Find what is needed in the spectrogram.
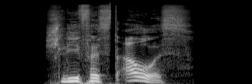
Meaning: second-person singular subjunctive II of ausschlafen
- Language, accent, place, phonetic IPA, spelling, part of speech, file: German, Germany, Berlin, [ˌʃliːfəst ˈaʊ̯s], schliefest aus, verb, De-schliefest aus.ogg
